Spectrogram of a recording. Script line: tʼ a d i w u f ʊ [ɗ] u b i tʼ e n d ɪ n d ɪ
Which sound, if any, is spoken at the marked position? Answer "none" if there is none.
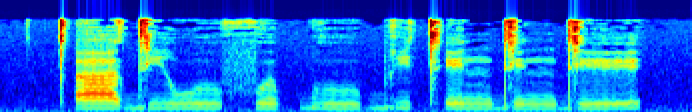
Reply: ɓ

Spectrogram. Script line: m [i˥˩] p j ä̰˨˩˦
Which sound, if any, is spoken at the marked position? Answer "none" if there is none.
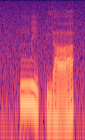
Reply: i˥˩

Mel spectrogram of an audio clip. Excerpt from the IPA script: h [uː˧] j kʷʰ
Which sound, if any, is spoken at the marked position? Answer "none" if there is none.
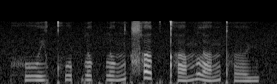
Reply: uː˨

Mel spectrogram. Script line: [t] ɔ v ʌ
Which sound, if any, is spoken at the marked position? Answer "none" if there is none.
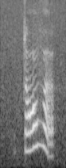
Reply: t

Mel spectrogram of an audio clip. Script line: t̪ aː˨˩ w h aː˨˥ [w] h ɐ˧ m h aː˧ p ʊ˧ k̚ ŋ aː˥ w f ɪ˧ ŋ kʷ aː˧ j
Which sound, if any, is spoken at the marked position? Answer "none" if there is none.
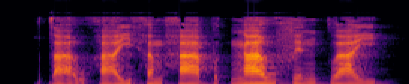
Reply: j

